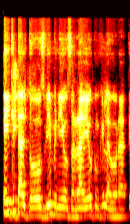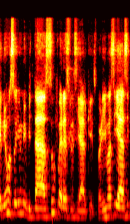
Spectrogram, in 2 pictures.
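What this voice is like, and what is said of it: Radio announcer voice. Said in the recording (Spanish): “voz de locutor ... la voz del locutor sería algo como de este estilo”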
